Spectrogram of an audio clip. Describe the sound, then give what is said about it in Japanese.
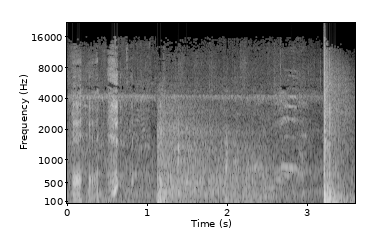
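Fireworks shells at the Katakai fireworks, launched as single shots by Katakai Enka Kogyo, burst with sharp booming cracks, one early and a loud one near the end, with crackling rumble trailing between them and voices murmuring underneath. “これやっぱオリジナリティあふれる、まあ、単発ですけどね、うん、玉は美しいものが上がってますね。”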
